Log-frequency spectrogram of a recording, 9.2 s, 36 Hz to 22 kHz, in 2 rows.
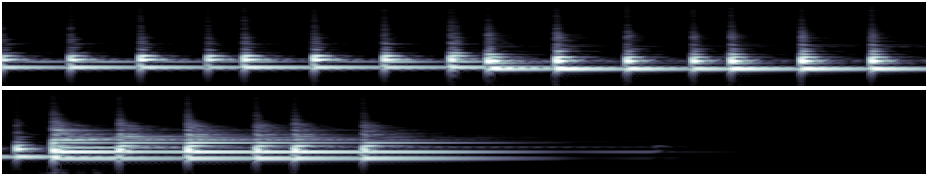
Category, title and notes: Music > Solo instrument
Toms Misc Perc Hits and Rhythms-016
Crash, Custom, Cymbal, Cymbals, Drum, Drums, FX, GONG, Hat, Kit, Metal, Oneshot, Paiste, Perc, Percussion, Ride, Sabian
